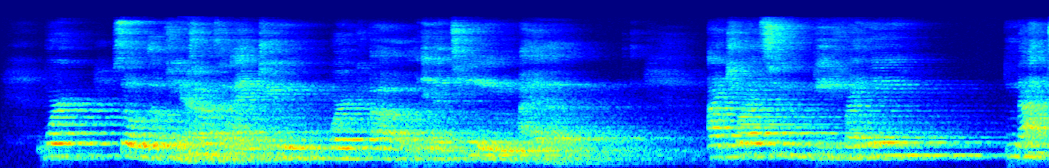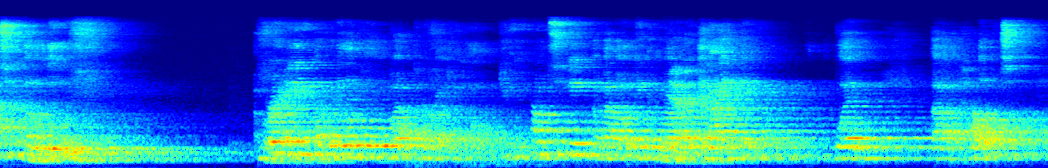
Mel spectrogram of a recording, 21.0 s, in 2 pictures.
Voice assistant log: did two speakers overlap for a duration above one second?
No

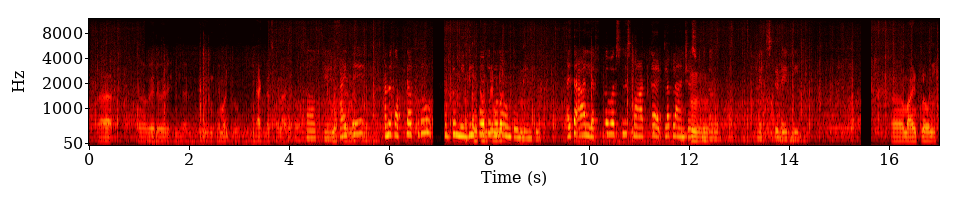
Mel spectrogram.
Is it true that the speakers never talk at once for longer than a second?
No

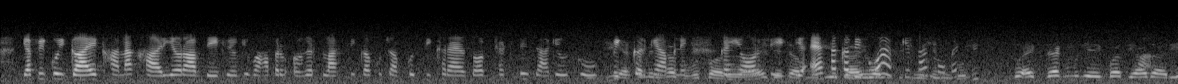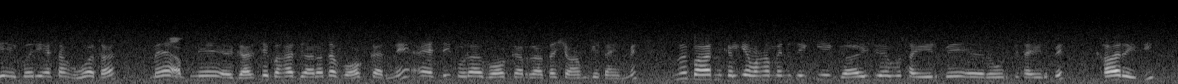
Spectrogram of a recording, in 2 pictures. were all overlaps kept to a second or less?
No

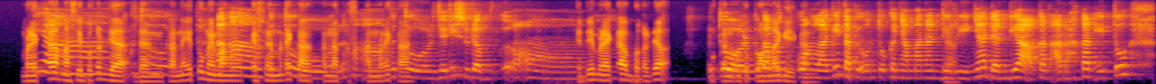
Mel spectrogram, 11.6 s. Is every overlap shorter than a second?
No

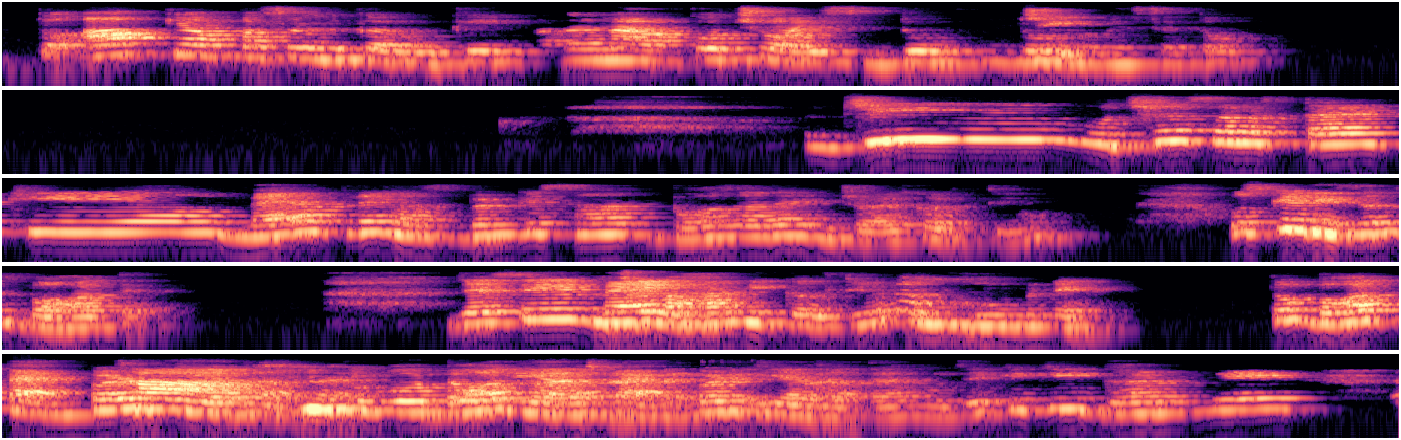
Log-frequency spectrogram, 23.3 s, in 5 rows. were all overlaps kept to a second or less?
No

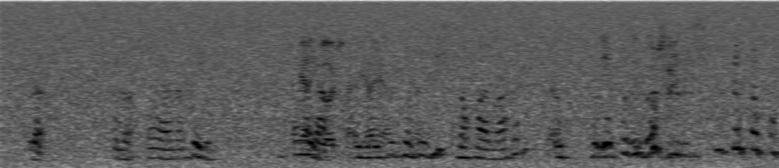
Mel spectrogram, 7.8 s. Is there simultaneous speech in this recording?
Yes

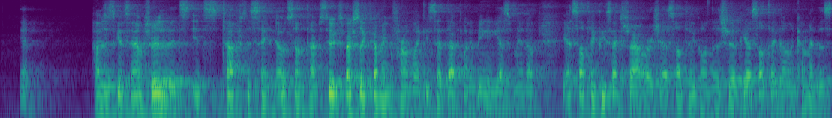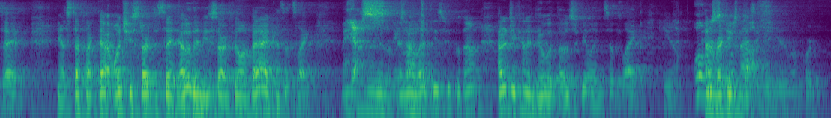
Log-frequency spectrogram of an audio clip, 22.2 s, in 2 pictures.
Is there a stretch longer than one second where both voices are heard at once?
Yes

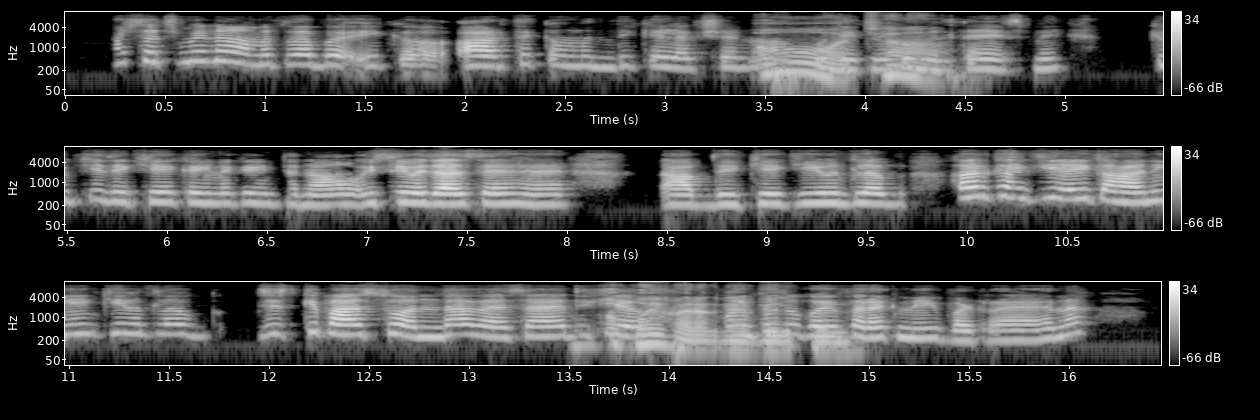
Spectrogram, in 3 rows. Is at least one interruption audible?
Yes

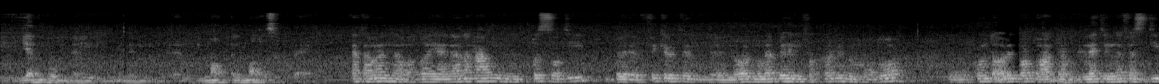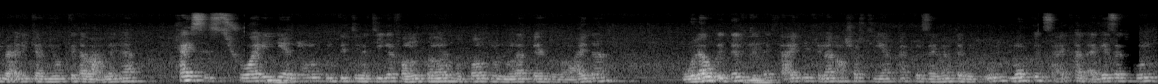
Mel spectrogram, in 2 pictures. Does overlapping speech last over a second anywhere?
No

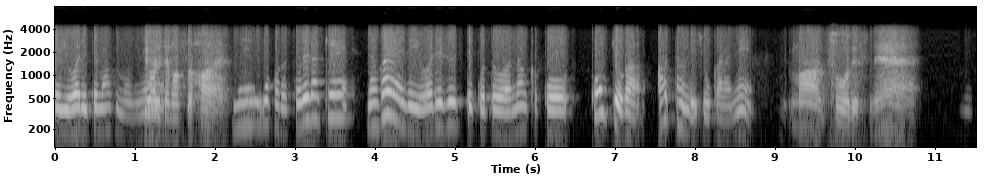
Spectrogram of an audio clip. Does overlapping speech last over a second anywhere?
No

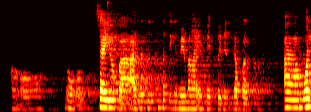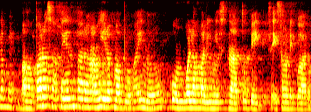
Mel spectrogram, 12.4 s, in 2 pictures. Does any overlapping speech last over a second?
Yes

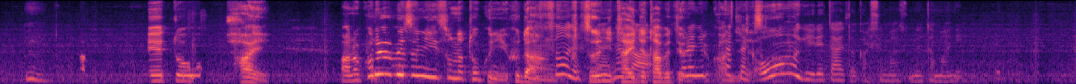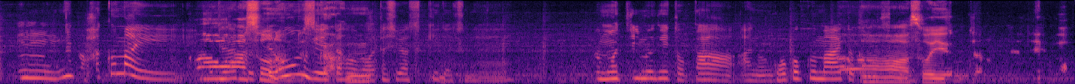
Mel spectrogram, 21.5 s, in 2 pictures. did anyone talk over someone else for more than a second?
Yes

